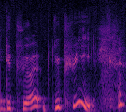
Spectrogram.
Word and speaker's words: Dupuis: Today, I'm extremely pleased to be with Lindsay Dupuis. Do I pronounce it right, Lindsay? It's Dupuis. Dupuis, it's a French name. In English, it's Dupuis. In French, it would be pronounced a little bit differently.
